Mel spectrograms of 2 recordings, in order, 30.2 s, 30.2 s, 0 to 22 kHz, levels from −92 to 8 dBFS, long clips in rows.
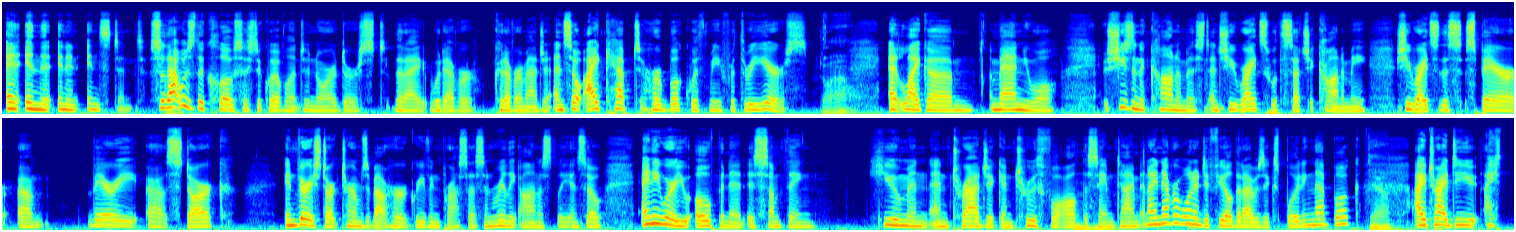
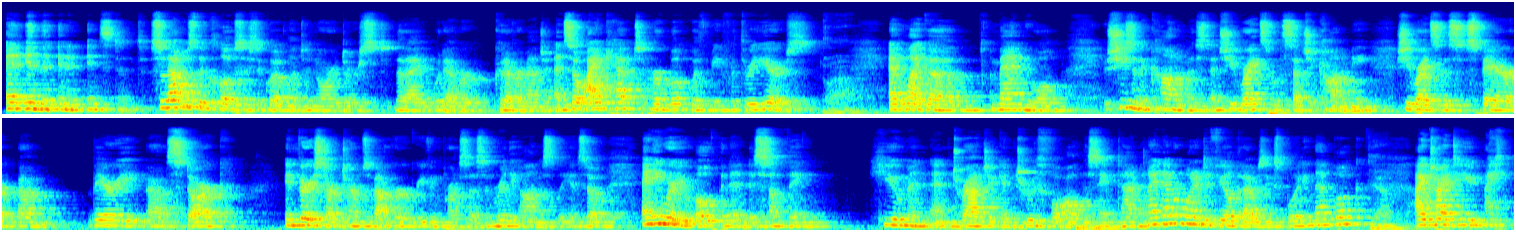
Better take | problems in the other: first | room echo; noticeable; dies away in 0.6 s // off-mic speech; far

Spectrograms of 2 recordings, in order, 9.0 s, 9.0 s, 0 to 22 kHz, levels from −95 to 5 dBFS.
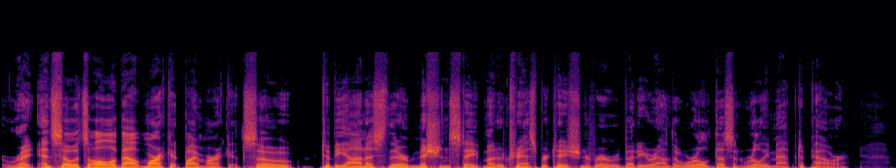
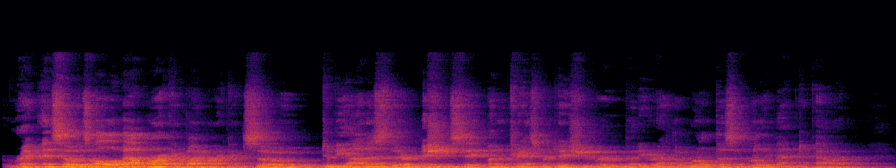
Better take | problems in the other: first | off-mic speech; far // room echo; noticeable; dies away in 1.2 s

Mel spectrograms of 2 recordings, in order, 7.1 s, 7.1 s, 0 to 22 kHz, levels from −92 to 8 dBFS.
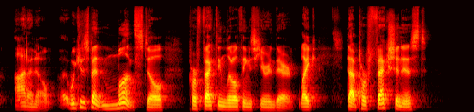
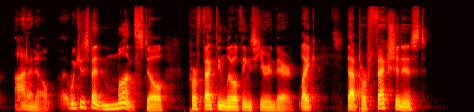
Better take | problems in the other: second | thin; somewhat; fading below 400 Hz

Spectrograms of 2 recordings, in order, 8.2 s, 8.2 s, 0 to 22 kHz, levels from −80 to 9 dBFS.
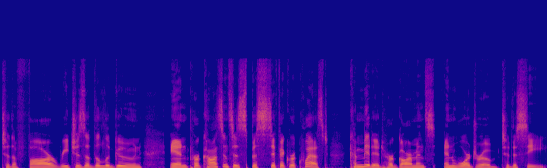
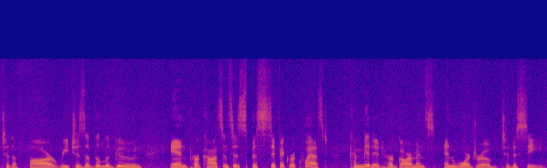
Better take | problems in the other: first | hiss; faint; throughout; 20 dB below the speech

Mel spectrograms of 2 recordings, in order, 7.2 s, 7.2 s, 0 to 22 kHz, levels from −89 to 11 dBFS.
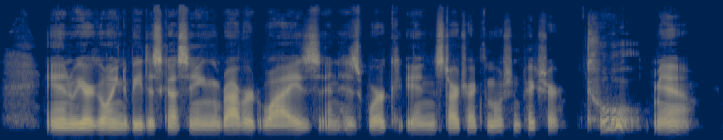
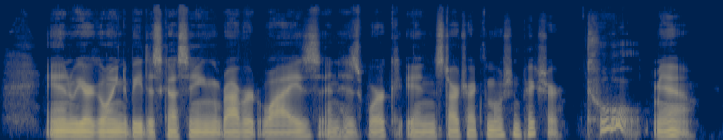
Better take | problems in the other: second | thin; somewhat; fading below 300 Hz

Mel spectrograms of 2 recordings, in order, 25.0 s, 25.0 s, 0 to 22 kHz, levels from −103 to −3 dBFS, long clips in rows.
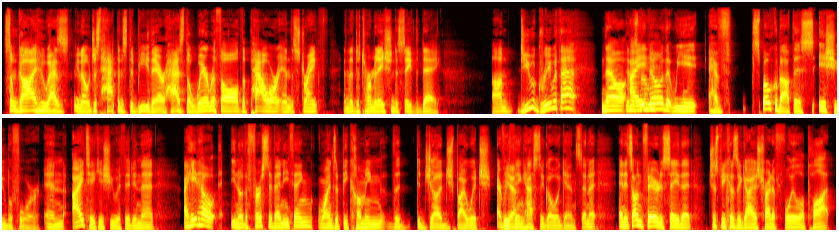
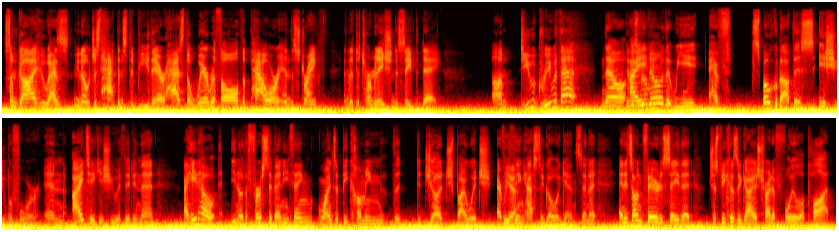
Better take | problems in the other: first | low rumble; loud; throughout; 3 dB below the speech

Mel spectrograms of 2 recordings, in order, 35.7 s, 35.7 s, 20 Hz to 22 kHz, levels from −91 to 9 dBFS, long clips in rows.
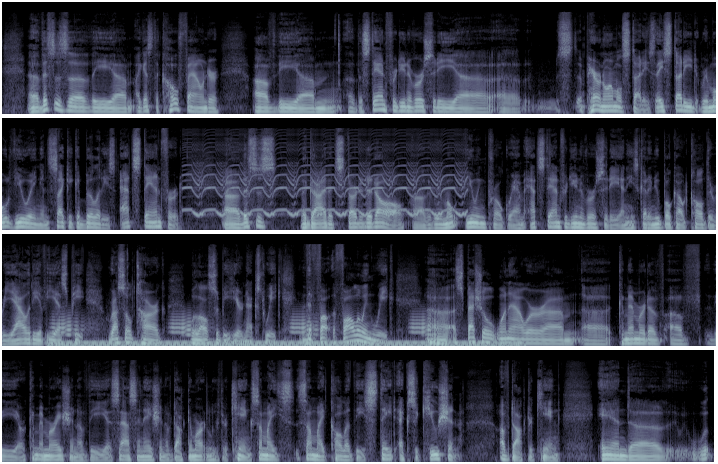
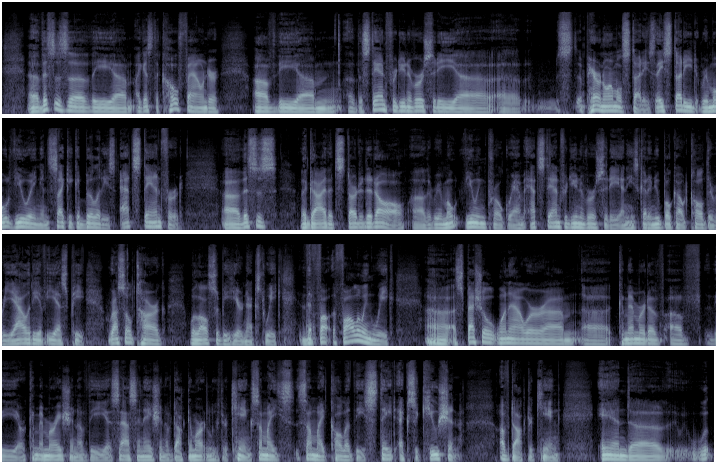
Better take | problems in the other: second | siren; noticeable; from 11 to 15 s; peak 6 dB below the speech // alarm; noticeable; from 18 to 24 s; peak 3 dB below the speech

